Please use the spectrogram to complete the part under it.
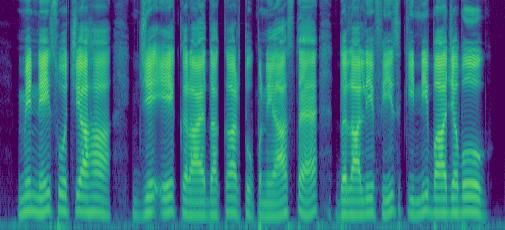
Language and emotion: Dogri, surprised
